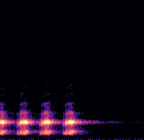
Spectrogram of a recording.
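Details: Tree frog at a forest pond by night in north-east Italy, mid-April: a short burst of four quick, nasal pulsed croaks in under a second, then the last note trails away into quiet.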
